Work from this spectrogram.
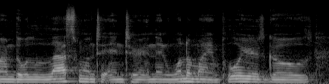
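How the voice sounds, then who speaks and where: A man speaks at a medium pitch, with audible echo in the room and noticeable noise in the background. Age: 20s. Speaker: musician. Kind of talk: casual chat. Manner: halting.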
